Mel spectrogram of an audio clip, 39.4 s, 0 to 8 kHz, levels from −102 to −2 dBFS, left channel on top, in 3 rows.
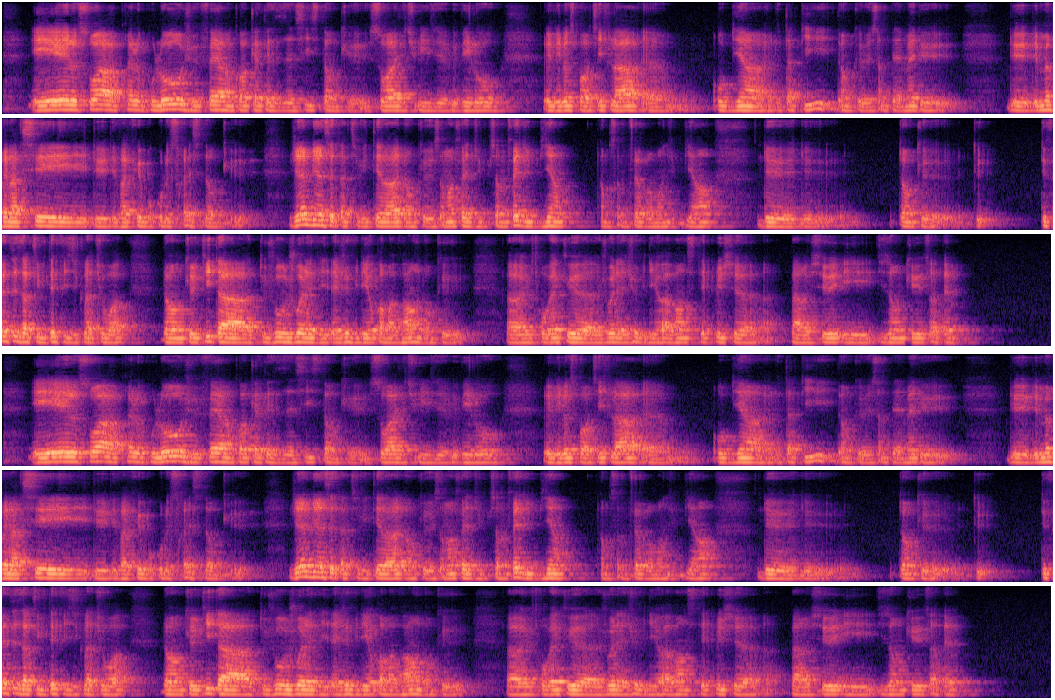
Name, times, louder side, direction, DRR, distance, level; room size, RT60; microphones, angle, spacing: voice 1, 0.3-6.5 6.8-8.6 8.9-11.8 12.6-16.2 16.7-20.2 20.6-22.0 22.6-23.7 24.3-25.4 26.1-27.8 28.3-32.0 32.6-35.9 36.1-38.2, equal, 25° left, 1 dB, 1.6 m, -25 dB
25.5 x 9.4 x 3.4 m, 0.73 s
head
